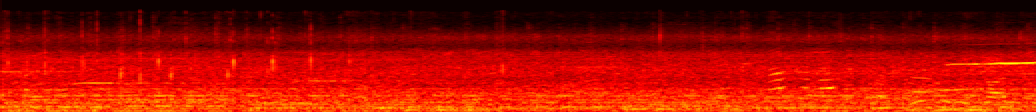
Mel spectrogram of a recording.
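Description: A large crowd cheers and roars throughout a big arena.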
